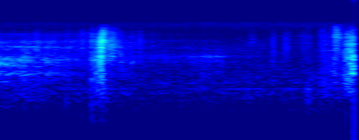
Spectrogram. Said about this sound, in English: I've got some pretty happy birds outside, so we'll see how they sound.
